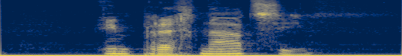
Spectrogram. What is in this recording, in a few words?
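"impregnatie", Dutch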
